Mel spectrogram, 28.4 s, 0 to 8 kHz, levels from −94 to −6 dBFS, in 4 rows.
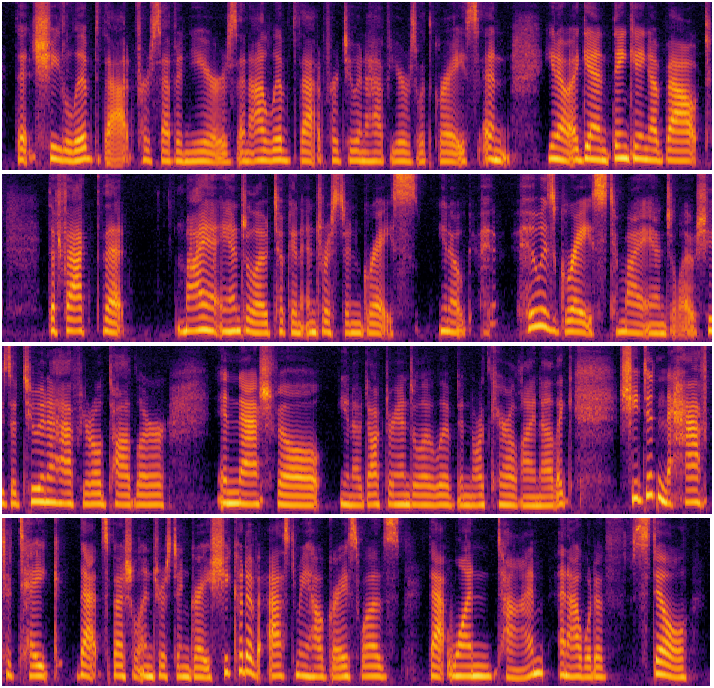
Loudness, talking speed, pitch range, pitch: -21 LUFS, 190 wpm, 170-200 Hz, 180 Hz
